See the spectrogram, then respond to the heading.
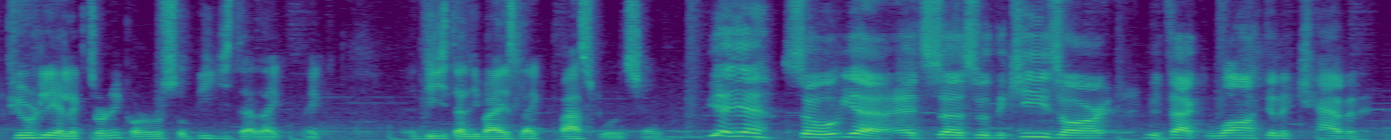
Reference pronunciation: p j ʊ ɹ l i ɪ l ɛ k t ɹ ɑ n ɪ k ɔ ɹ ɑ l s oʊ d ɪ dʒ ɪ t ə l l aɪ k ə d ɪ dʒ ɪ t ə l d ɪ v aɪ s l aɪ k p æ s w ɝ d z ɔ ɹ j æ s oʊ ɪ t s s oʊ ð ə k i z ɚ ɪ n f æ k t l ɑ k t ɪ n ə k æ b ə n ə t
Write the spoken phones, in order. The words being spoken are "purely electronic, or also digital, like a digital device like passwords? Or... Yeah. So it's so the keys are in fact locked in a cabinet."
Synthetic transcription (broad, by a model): p j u ɹ l i ɪ l ɛ k t ɹ ɑ n ɪ k ɔ ɹ ɑ l s oʊ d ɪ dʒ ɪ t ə l l aɪ k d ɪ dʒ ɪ t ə l d ɪ v aɪ s l aɪ k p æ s w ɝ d s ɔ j j æ s oʊ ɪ t s s oʊ ð ə k i z ɚ ɪ n f æ k t l ɑ k t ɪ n ə k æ b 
